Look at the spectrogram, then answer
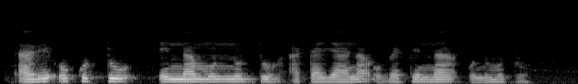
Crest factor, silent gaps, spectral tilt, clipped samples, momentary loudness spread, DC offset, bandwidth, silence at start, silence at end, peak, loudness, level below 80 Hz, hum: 18 dB; none; -12.5 dB/octave; under 0.1%; 12 LU; under 0.1%; 2.8 kHz; 0.2 s; 0.5 s; -4 dBFS; -22 LUFS; -54 dBFS; none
